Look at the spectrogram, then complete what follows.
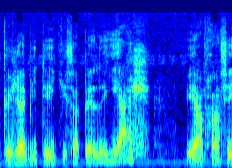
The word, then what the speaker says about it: Iași: Je peux dire qu'en 1941, dans la ville que j'ai habitée qui s'appelle Iași, et en français Iași, ça peut se prononcer de diverses manières, ou Jassy.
